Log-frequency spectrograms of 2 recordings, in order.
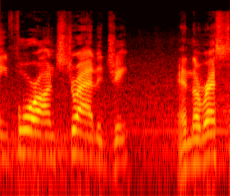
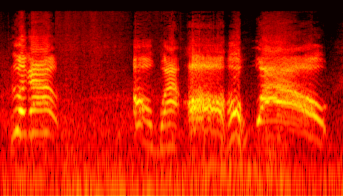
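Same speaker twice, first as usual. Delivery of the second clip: excited; 9 semitones higher, slower than usual. Real, not acted. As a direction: gasp at the crash. Reacting to wreck replay.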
